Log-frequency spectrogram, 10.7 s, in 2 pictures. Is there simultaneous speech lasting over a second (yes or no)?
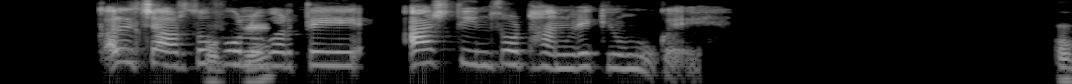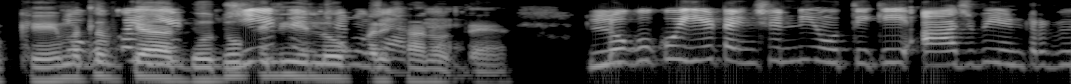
yes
